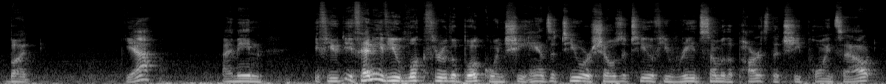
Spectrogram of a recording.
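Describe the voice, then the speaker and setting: A man's voice: medium pitch, normal speed. A man narrating a tabletop roleplaying game casually as game master. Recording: clear background noise.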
